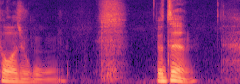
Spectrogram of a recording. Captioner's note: sniff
